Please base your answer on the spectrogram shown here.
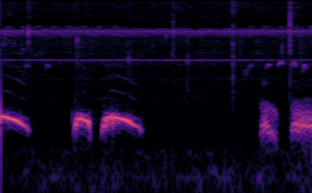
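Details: Spotted dove coo phrases in the fast 'lèo gù' style: a drawn-out falling coo, then a short and a longer hoot, another pair starting after a pause.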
